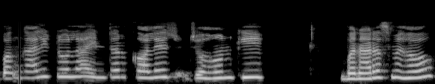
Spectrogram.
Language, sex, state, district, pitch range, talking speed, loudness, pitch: Bhojpuri, female, Uttar Pradesh, Varanasi, 300-340 Hz, 110 wpm, -18 LUFS, 320 Hz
